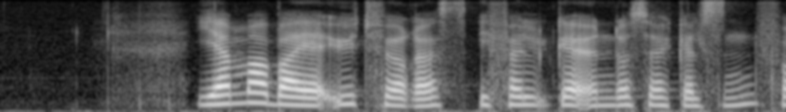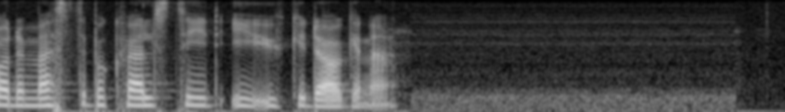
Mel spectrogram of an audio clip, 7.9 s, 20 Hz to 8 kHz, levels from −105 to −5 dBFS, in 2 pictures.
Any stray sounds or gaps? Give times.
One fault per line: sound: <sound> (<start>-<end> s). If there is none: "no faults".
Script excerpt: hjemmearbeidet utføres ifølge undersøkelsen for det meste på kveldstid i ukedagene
no faults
